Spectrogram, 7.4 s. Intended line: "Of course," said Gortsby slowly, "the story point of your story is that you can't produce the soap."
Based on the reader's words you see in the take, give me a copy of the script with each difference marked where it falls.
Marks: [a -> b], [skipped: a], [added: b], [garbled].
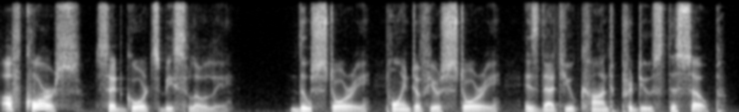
"Of course," said Gortsby slowly, "the story point of your story is that you can't produce the soap."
